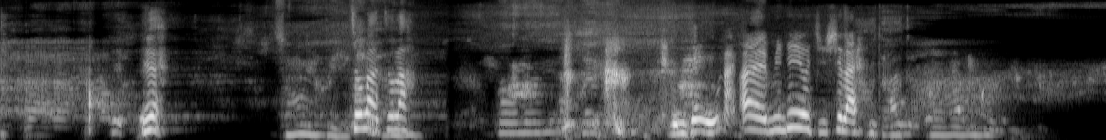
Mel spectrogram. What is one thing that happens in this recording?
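An older woman talks from a short distance.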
